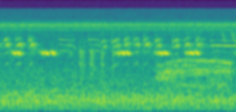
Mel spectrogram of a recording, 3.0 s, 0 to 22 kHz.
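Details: Ashy Prinia calling loudly in reed beds at Powai Lake, IIT Bombay, Mumbai, India, on 1 October 2022, recorded with a directional microphone: high, ringing notes repeated about every half second against a steady hiss of background noise.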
